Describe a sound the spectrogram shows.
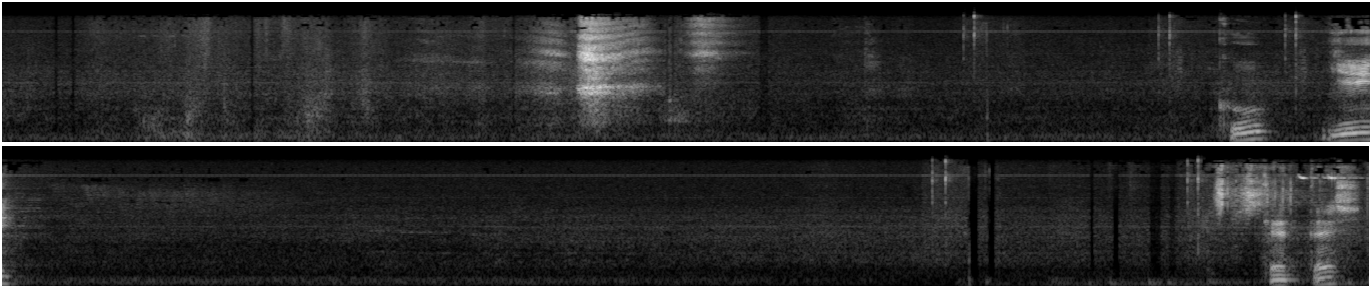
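A woman talks calmly close to a microphone.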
